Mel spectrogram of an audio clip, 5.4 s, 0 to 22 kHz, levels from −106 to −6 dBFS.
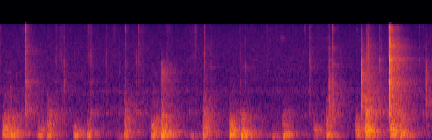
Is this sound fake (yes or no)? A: no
